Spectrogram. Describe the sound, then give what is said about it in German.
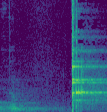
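Glasses clink together in a toast, one bright sharp strike with a ringing tone that lingers, following a brief stretch of faint, low voices. “Also zum Wohl.”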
